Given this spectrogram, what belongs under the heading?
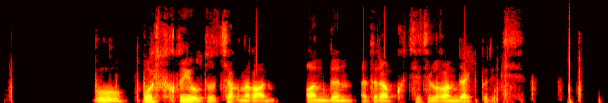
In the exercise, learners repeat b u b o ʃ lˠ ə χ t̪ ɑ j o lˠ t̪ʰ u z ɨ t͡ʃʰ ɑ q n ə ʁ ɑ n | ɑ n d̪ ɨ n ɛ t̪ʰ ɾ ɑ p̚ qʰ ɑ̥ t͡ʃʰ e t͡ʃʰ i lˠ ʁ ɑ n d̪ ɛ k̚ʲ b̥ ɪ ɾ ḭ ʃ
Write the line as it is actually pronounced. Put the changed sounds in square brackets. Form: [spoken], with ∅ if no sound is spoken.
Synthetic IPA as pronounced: b u b o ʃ lˠ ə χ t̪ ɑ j o lˠ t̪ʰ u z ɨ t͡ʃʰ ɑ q n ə ʁ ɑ n | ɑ n d̪ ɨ n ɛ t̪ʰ ɾ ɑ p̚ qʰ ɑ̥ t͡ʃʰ e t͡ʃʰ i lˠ ʁ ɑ n d̪ ɛ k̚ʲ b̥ ɪ ɾ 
